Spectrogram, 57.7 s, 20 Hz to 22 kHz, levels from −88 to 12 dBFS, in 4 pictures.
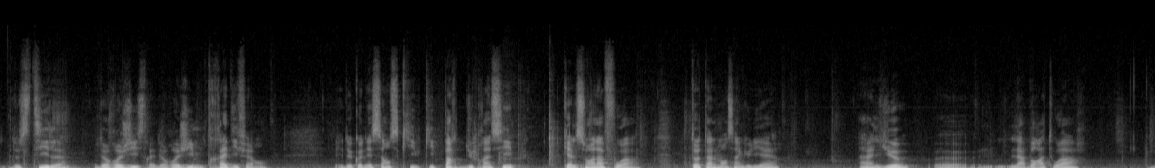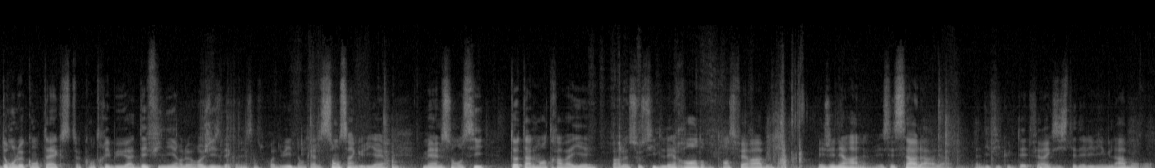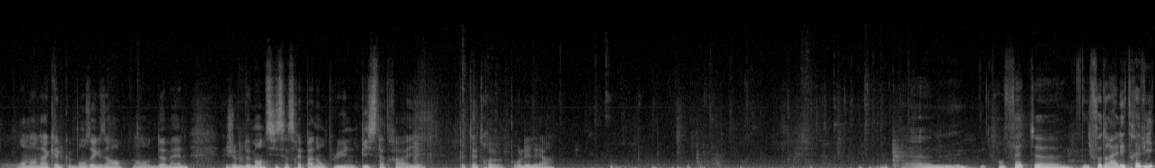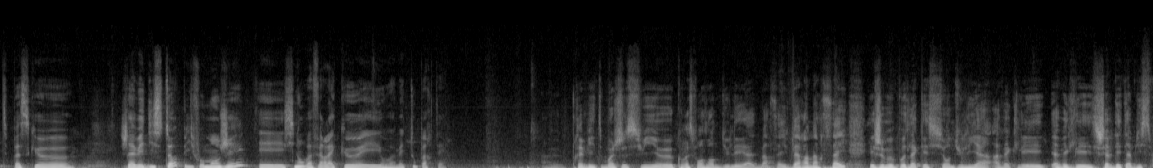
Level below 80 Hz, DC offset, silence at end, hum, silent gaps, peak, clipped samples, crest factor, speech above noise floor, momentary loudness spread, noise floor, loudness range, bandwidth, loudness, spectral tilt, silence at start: -54 dBFS; under 0.1%; 0 s; none; none; -2 dBFS; under 0.1%; 20 dB; 32 dB; 16 LU; -53 dBFS; 10 LU; 14 kHz; -22 LUFS; -7 dB/octave; 0 s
